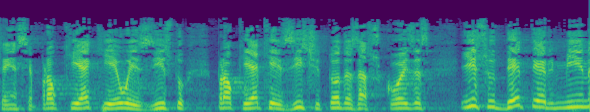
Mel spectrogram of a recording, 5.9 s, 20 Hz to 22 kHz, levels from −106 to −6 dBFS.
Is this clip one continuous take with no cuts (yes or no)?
yes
